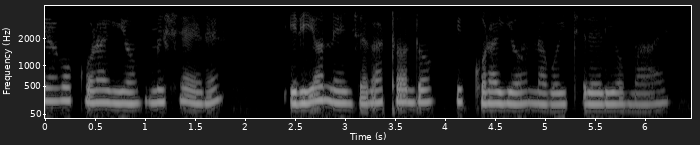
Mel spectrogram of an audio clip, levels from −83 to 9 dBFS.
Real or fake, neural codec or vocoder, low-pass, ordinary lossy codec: real; none; 3.6 kHz; Opus, 32 kbps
